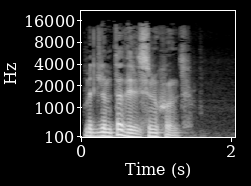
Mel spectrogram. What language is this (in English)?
Kabyle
